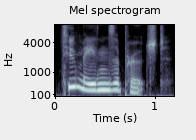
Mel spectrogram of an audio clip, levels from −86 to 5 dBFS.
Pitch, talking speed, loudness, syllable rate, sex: 245 Hz, 150 wpm, -14 LUFS, 5.7 syllables/s, female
